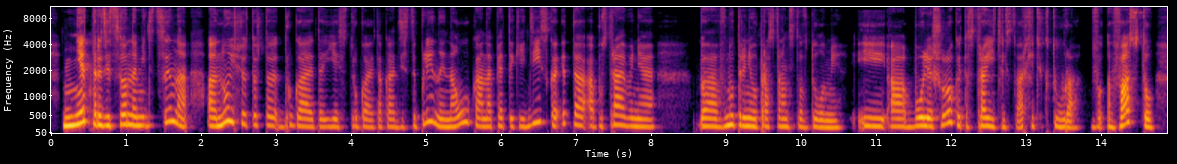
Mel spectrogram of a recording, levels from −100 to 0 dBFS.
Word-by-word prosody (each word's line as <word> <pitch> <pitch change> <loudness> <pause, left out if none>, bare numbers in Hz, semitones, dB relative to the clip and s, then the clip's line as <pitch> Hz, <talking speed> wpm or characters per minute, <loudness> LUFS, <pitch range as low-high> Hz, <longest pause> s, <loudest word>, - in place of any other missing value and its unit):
Нетрадиционная 245 -1 +7
медицина, 225 +9 0 0.2
э, 220 -1 +3
ну, 270 +11 +6
еще 305 -5 +1
то, 245 -1 -6
что-то 230 -2 -5
другая-то 200 -2 -4
есть 190 0 -6
другая 200 -2 -7
такая 195 +1 -7
дисциплина 220 - -3
и 195 - 0
наука, 230 +6 -1
она, 200 -1 -1
опять-таки, 200 0 -6
индийская, 285 - -2
это 265 -4 -2
обустраивание, 205 -2 -2 0.6
э, 210 -1 +2
внутреннего 215 0 +2
пространства 200 -1 -5
в 175 - -10
доме. 175 -2 -2 0.2
И 210 -2 -1
а 200 0 0
более 210 +2 +4
широкое- 245 +3 -1
это 190 -4 -9
строительство, 190 -3 -2
архитектура. 190 -3 -4
В 195 +2 -7 0.2
Васту, 225 - +4
210 Hz, 135 wpm, -23 LUFS, 195-235 Hz, 0.6 s, Нетрадиционная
